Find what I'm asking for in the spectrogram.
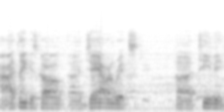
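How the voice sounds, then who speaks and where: With noticeable background noise behind him, a man speaks at a fairly low pitch in a monotone, flat intonation. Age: 50s. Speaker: sports commentator. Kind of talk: casual chat. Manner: halting.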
